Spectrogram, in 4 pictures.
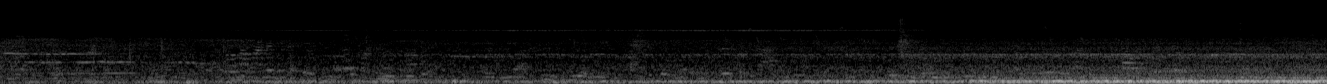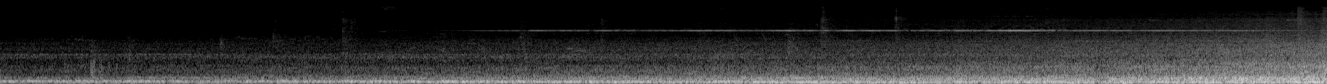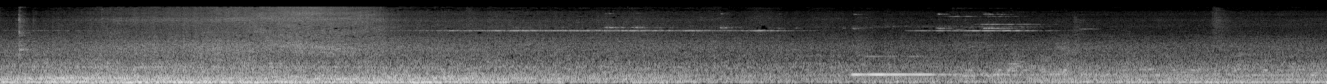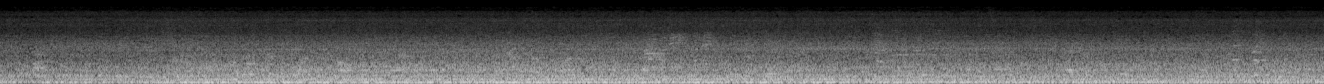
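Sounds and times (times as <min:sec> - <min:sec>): diesel locomotive engine rumble: 0:00.0 - 0:53.0
high wheel squeal: 0:18.0 - 0:26.0, 0:30.8 - 0:37.7
short loud tone: 0:35.0 - 0:37.0.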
